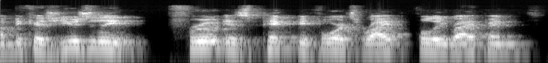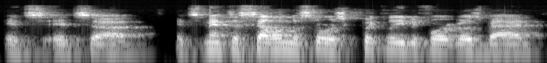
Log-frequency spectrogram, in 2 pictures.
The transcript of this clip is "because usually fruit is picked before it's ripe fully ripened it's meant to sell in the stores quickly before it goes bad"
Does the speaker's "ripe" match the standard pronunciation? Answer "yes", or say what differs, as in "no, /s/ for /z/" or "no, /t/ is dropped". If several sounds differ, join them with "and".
yes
